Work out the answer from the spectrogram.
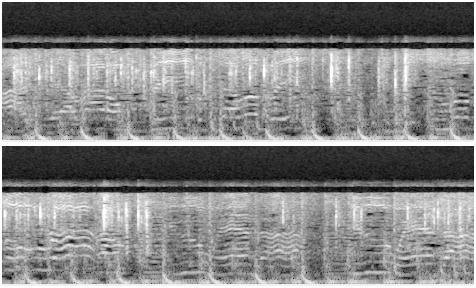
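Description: Rapid typing on a computer keyboard, a dense, steady stream of many quick clicks and taps without pause, fairly faint.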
